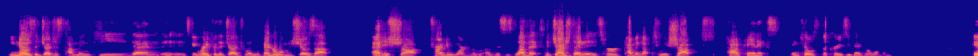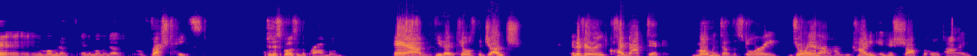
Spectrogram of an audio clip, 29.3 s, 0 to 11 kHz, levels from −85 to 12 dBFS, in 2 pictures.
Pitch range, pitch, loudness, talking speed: 160-210 Hz, 175 Hz, -22 LUFS, 180 wpm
